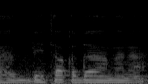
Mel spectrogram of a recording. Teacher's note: والقاف هنا أيضا مقلقلة كما مثل لأنها أحد حروف القلقلة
